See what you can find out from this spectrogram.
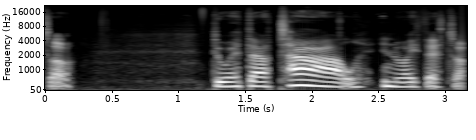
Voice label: "taal", Welsh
